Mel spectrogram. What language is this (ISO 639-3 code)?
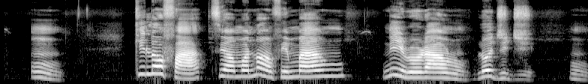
yor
